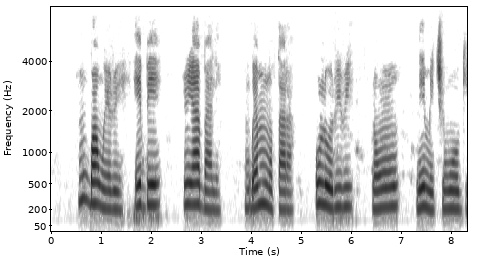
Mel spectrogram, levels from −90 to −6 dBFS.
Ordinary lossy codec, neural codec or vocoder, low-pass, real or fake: none; none; none; real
